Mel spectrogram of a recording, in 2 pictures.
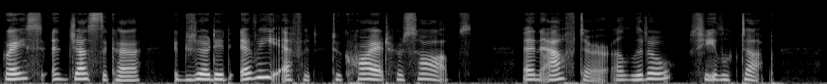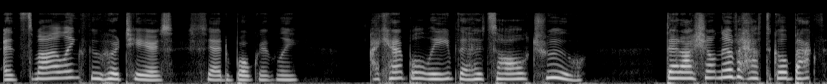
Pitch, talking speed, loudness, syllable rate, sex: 245 Hz, 145 wpm, -20 LUFS, 4.5 syllables/s, female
